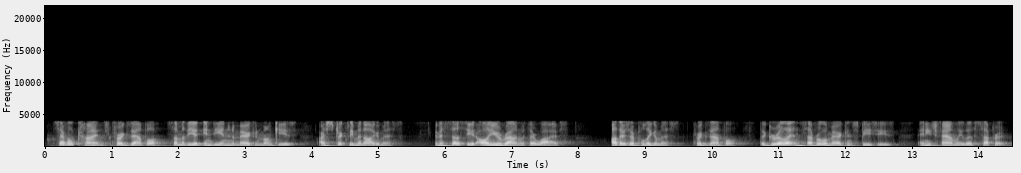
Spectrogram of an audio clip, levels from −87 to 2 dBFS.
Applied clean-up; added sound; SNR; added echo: none; none; none; none.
